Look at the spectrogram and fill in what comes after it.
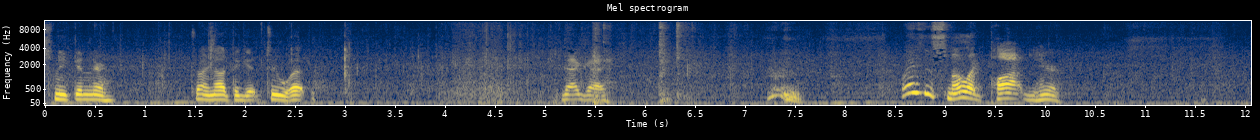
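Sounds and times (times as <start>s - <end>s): plastic tarp rustling: 0.0s - 10.2s
rain falling: 0.0s - 12.0s.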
